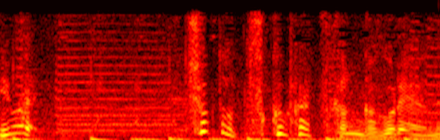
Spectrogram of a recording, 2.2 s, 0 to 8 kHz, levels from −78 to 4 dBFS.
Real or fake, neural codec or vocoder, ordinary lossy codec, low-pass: real; none; none; 7.2 kHz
